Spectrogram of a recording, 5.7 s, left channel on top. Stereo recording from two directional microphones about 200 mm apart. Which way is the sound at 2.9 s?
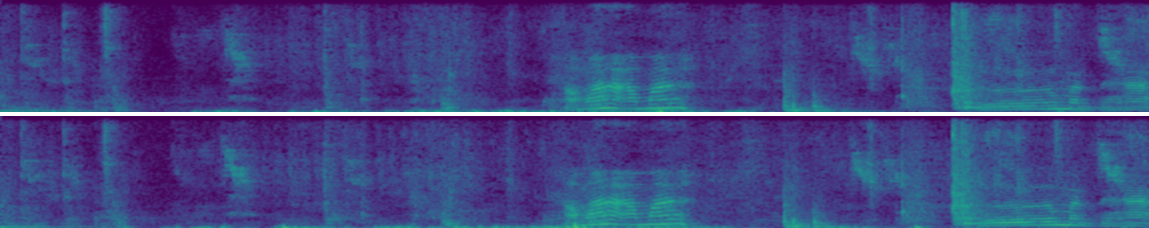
15° left (ahead or behind).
